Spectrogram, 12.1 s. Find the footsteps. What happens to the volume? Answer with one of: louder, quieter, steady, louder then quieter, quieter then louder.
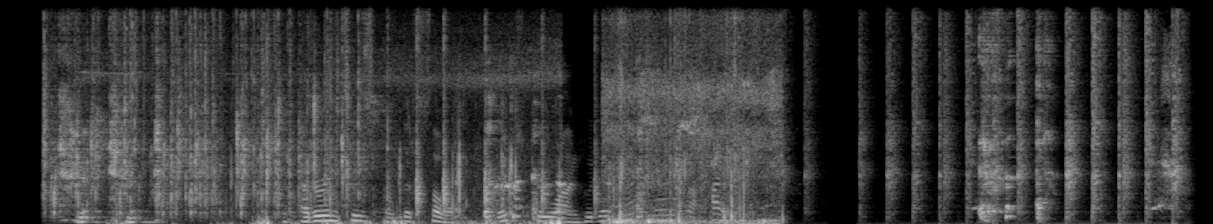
louder.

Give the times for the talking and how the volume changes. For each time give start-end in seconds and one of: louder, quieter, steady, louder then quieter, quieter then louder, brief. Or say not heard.
2.8-7.4 quieter.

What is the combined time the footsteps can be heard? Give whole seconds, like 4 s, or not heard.
7 s.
